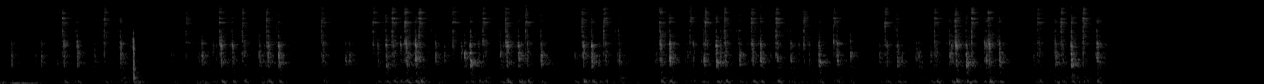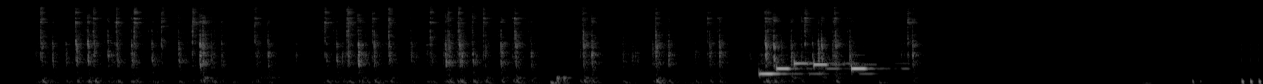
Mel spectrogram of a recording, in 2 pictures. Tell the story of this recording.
I typed on the keyboard, then the phone rang.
